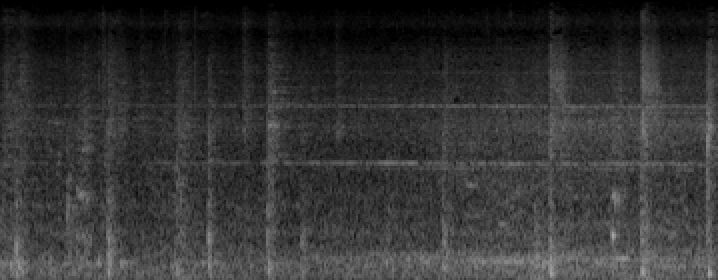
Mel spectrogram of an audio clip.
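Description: MEMU electric multiple unit train passing close by as it pulls out, its wheels knocking over rail joints in an uneven clickety-clack over a steady rumble. A steady high whine joins in about three seconds in.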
